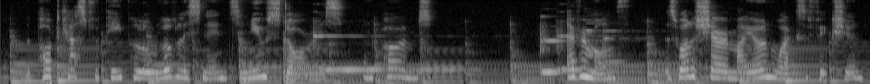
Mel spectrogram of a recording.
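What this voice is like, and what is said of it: Hull accent. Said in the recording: “All Told in a Hull Accent”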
